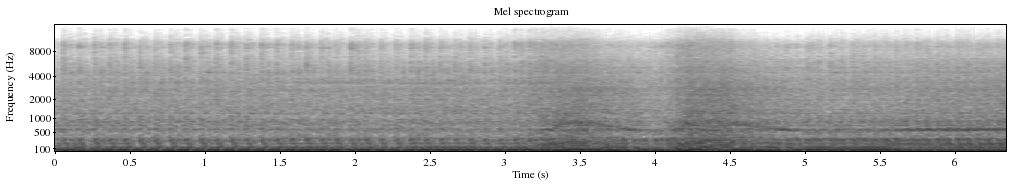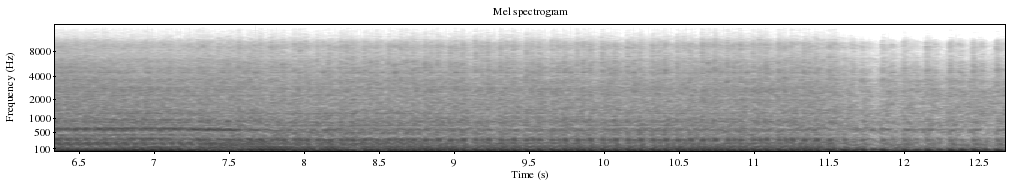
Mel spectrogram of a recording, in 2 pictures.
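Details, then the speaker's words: Ultra-rare twin motorcycle, one of 286, first run after refitting the carb bowl, on full choke: steady even low thump at idle with a couple of quick clean blips; runs healthy. "like that nice that's all i wanted all i wanted to do is hear it run hear it you know rev up a little bit"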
